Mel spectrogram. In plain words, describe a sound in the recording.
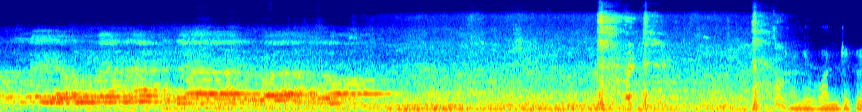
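A large crowd chants together in a big echoing hall.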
